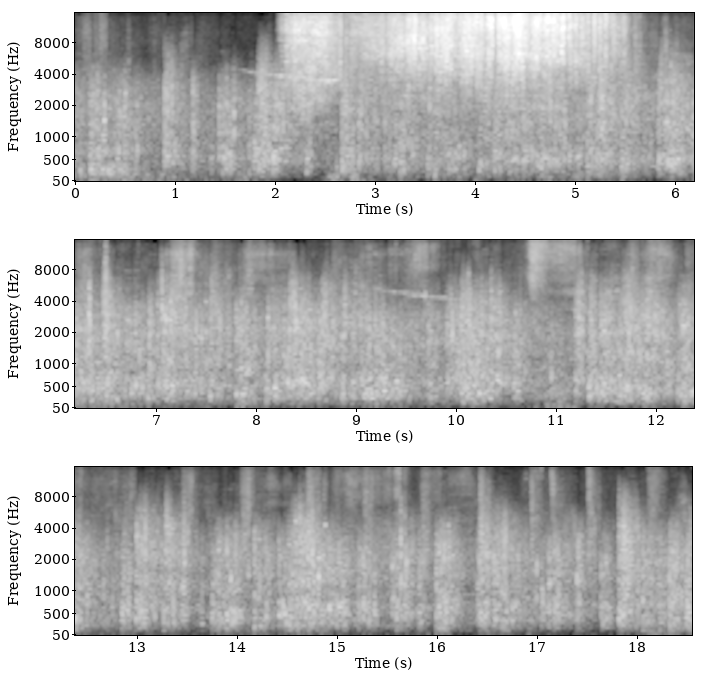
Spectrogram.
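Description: Many fireworks and firecrackers going off at once, a dense, unbroken crackle of pops and bangs. About two seconds in, a loud hiss joins it for three seconds or so.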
